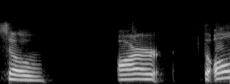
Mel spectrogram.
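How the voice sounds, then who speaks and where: The recording is dry and close with no echo, carrying a woman's fairly high-pitched voice with ordinary pitch variation. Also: quiet background. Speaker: compliance professional at a pharmaceutical company. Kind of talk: panel discussion. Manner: loud.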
